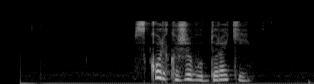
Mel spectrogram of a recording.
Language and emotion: Russian, neutral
